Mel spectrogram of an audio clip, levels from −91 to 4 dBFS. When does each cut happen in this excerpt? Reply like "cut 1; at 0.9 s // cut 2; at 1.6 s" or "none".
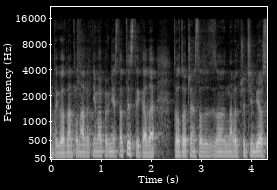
none

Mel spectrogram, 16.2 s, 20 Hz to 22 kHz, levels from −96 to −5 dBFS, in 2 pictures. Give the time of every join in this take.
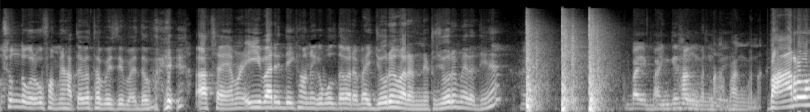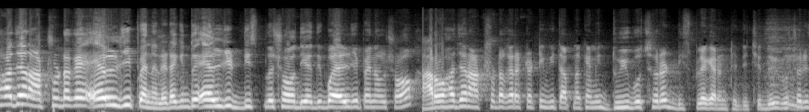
cut 1; at 1.8 s // cut 2; at 7.6 s // cut 3; at 12.3 s

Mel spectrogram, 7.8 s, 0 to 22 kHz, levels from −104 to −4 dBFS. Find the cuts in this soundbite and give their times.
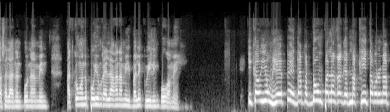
cut 1; at 4.7 s

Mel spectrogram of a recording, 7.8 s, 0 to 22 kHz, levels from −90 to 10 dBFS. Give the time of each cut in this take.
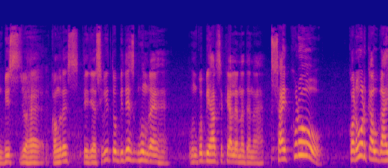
cut 1; at 1.6 s // cut 2; at 5.5 s

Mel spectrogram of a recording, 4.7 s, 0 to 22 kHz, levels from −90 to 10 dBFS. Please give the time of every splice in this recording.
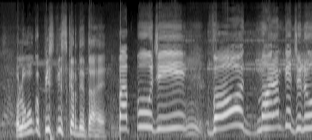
cut 1; at 1.6 s

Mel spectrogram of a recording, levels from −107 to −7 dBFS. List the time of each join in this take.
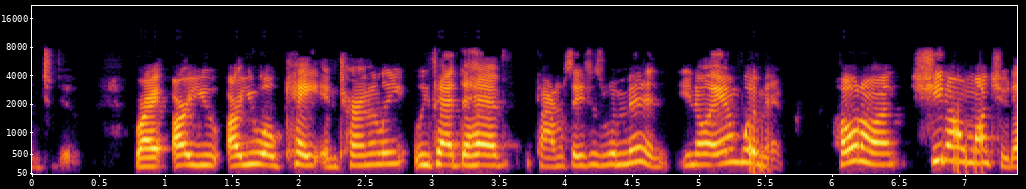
cut 1; at 2.8 s

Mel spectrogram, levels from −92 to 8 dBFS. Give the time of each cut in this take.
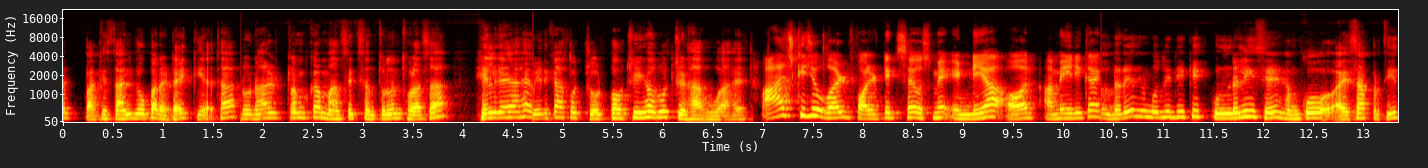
cut 1; at 1.8 s // cut 2; at 4.7 s // cut 3; at 6.8 s // cut 4; at 10.4 s

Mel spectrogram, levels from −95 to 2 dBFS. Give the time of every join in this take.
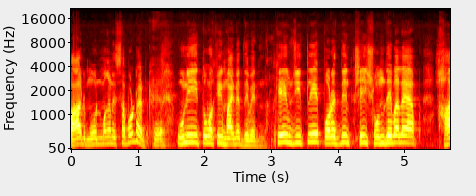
cut 1; at 3.1 s // cut 2; at 4.2 s

